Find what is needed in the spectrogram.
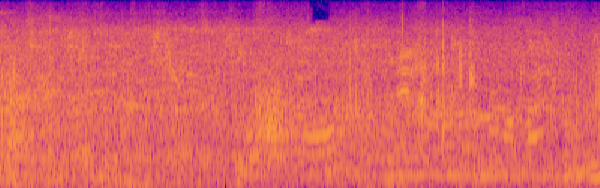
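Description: Outdoor pedestrian street ambience: indistinct voices of passers-by over a continuous background hum.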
